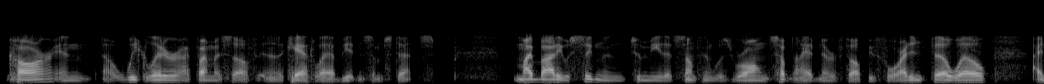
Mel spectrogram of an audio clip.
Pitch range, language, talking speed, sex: 100-115 Hz, English, 205 wpm, male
